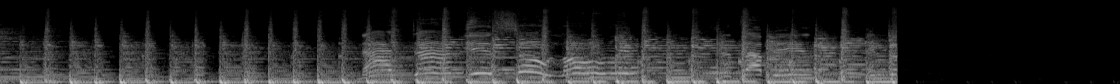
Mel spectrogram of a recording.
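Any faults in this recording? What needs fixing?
A 24-bit alignment error (too quiet) runs from 8.97 s to the end: the sound stays clean but abruptly falls about 48 dB, near inaudible. The 24-bit samples sit in the low bytes of each 32-bit word but are read as full 32-bit integers, making every value 256 times too small. To prevent it, declare the sample format explicitly so 24-in-32 data is shifted into the high bytes before being treated as 32-bit.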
